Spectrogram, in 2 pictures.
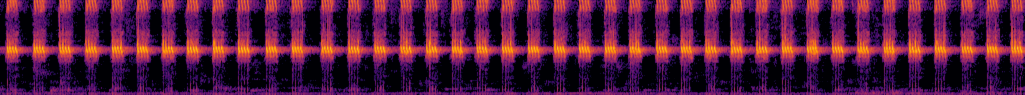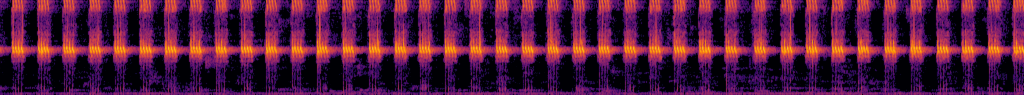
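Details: Long unbroken run of cricket chirps, high and pulsed, repeating evenly about four times per second with a clear overtone above, against an otherwise quiet background.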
